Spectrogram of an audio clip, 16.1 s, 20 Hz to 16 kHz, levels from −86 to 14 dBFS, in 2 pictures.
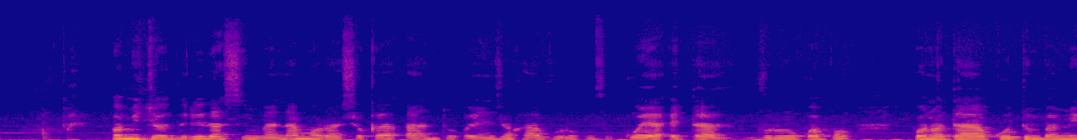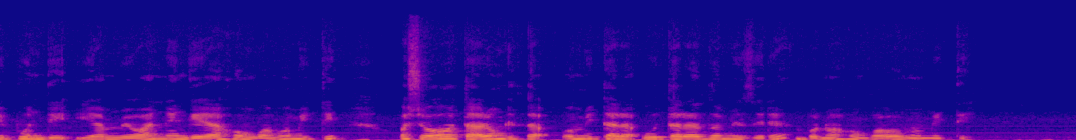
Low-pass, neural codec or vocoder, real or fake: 14.4 kHz; none; real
